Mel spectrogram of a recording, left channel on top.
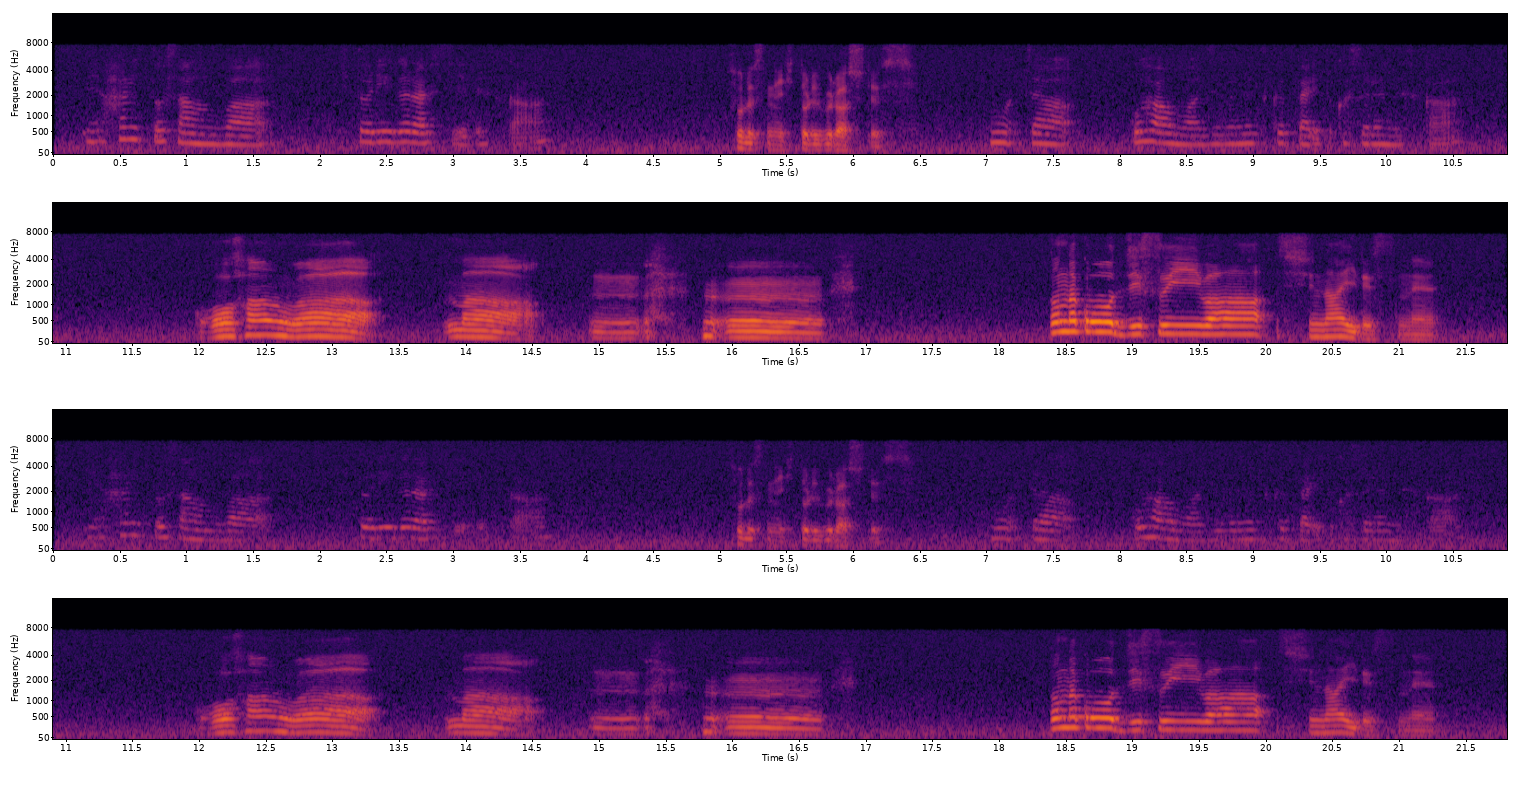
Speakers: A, on the left; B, on the left.
A: え、ハルトさんは一人暮らしですか
B: そうですね、一人暮らしです。
A: もう、じゃあ、ご飯は自分で作ったりとかするんですか
B: ご飯は、まあ、うん、<laughs> うん、そんなこう、自炊はしないですね。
